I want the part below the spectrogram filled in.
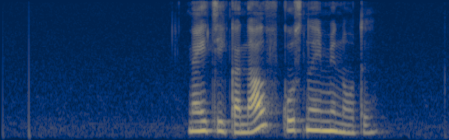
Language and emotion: Russian, neutral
